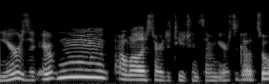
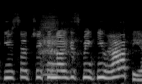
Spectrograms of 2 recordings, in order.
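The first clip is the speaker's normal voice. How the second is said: put-on quick, higher child's voice; kid voice; 7 semitones higher, 3 dB quieter, faster than usual. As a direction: imitate an earnest little kid. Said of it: "He was like".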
